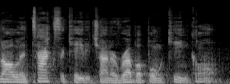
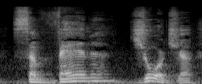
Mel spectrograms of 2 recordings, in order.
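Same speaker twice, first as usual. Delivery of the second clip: drawn-out Savannah; slower than usual. Real, not acted. Promoting the ball to followers, slow drawn-out Savannah. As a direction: draw out Savannah like a hype call. Repeating the event city, stretched.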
